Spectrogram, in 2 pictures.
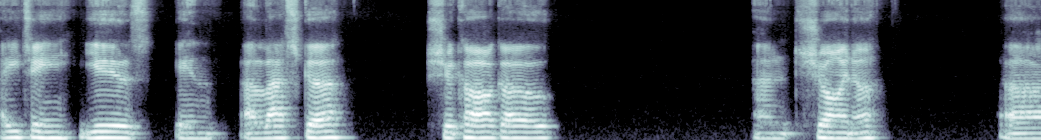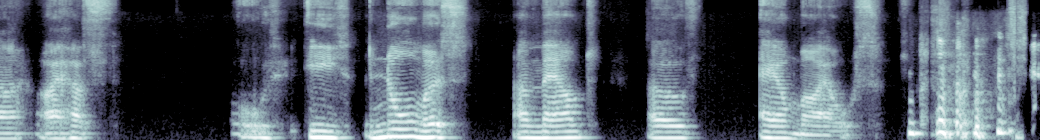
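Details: Adult man with primary progressive aphasia; hesitant speech; finding: primary progressive aphasia.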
